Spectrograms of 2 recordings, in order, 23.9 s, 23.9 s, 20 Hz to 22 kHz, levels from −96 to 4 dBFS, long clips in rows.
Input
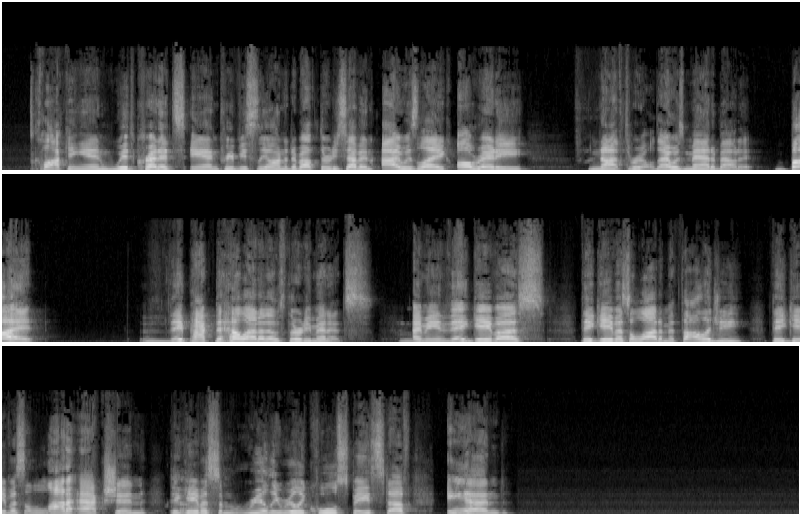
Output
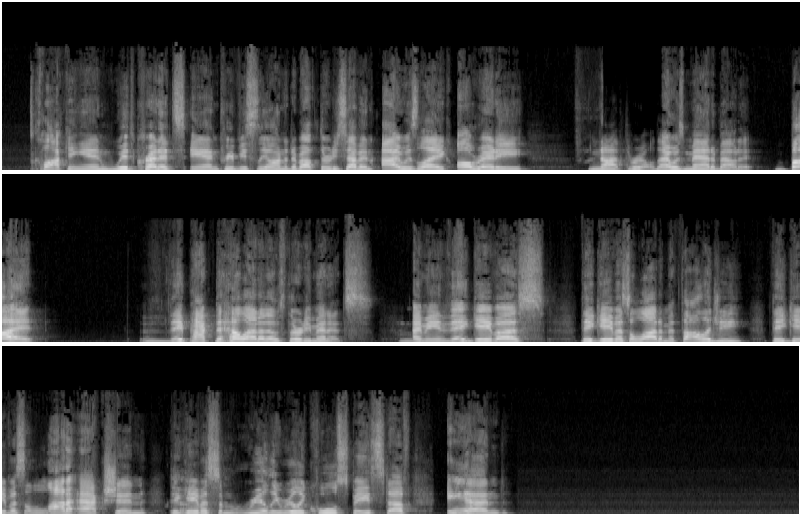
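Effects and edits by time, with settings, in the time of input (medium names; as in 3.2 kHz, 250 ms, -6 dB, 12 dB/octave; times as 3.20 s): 6.00–6.60 s: low-pass 1.8 kHz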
